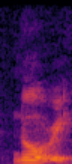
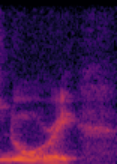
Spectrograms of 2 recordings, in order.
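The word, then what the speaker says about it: Newry: Wednesday we went to nori Cathedral knows printer it's spelt new re NE w ry but it says pronounced nori so we went to nori Cathedral and that's in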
